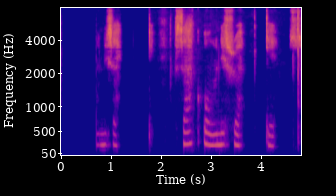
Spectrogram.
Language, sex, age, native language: Icelandic, female, 6, Icelandic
